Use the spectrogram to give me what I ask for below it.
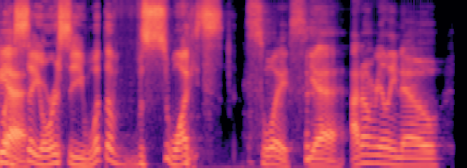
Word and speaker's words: Saoirse: What are some of the funniest pronunciations you've ever heard of your name? Has it like Okay, um, Swice is one. what? I was Oh thinking like yeah, Saoirse.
